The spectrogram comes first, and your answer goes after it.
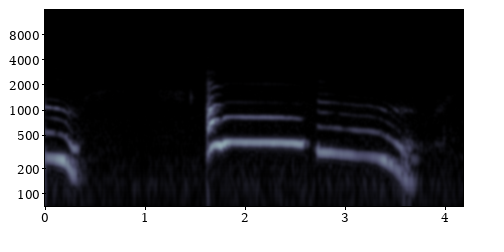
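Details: Wolves at night: a falling howl fades out, then after a quiet gap a steady held howl is followed by a longer note that slides down and trails off.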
